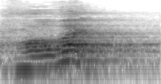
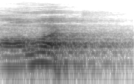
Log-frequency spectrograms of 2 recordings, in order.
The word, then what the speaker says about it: hour: कई विद्यार्थी HOUR इसे कहते हैं हॉवर। हॉवर नहीं भैया, यहां पे H साइलेंट है, यहां पे H साइलेंट है और इसका उच्चारण हम करेंगे ओवर।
